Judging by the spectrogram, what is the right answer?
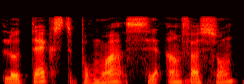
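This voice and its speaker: Speaking slowly in a fairly high voice, this male podcast host chats informally in French, a second language for him, frequently stopping to search for the right word. The audio sounds muffled but has no echo.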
